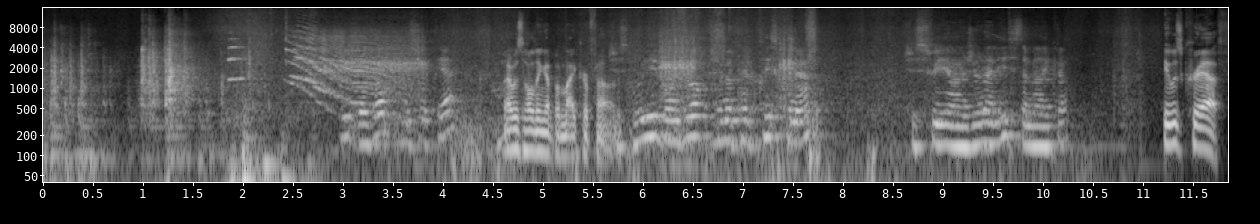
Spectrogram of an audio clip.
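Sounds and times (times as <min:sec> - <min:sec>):
door creaking: 0:00.0 - 0:04.2, 0:05.9 - 0:08.0, 0:09.4 - 0:10.6
speech: 0:03.0 - 0:07.9, 0:08.7 - 0:10.4, 0:11.2 - 0:11.8.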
